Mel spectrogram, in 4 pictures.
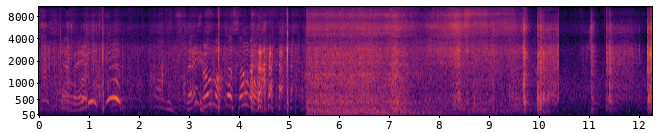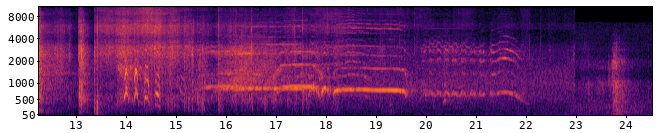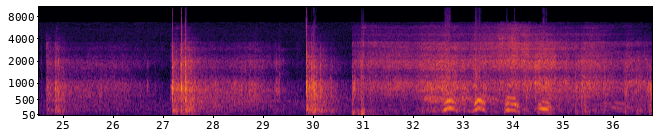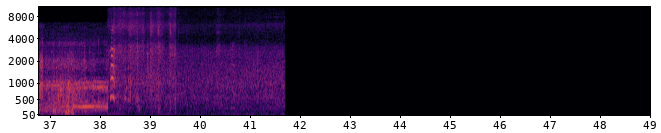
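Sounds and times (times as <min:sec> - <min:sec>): snowboard scraping on snow: 0:00.0 - 0:15.6.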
